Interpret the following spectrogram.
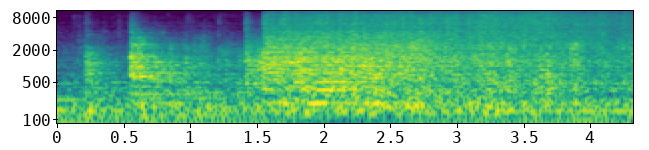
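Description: A road vehicle driving past, its engine and tyre noise becoming suddenly louder about one and a half seconds in and staying loud.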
